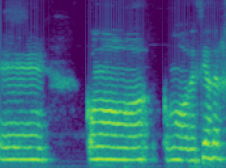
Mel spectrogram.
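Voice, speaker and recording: A woman with an Argentine accent speaks at a fairly high pitch. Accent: Argentine Spanish (Rioplatense). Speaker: archivist. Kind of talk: panel presentation. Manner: hesitant, many filler words.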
